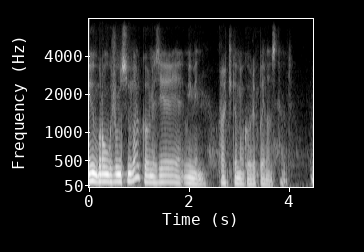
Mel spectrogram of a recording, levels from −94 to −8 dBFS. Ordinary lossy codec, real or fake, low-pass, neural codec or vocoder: Opus, 32 kbps; fake; 7.2 kHz; codec, 24 kHz, 0.9 kbps, WavTokenizer, small release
